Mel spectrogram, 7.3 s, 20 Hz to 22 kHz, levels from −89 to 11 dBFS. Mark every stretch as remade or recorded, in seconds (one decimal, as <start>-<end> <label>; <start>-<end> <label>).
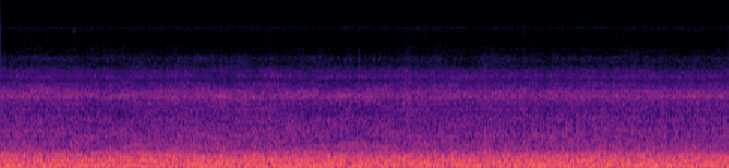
0.0-0.9 recorded; 0.9-1.5 remade; 1.5-1.9 recorded; 1.9-4.9 remade; 4.9-7.3 recorded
